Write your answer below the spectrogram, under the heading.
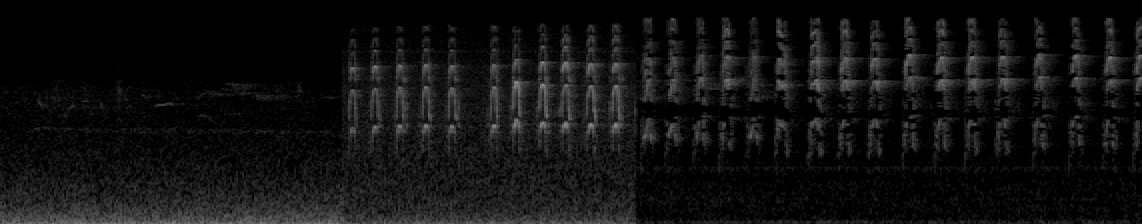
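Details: At a woodpecker nest, rustling noise gives way to a fast series of buzzy, stacked calls, followed by an even quicker, steady train of harsh, high notes repeated several times a second.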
